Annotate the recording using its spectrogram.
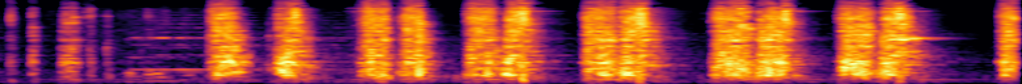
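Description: A hammer chips at metal with sharp knocks.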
